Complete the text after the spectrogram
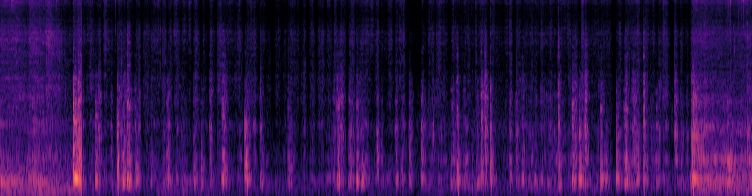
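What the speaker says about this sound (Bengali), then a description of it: "মশলাটাকে আমি একটু ড্রাই রোস্ট করে নিচ্ছি" Whole spices dry roast in a pan: coriander, dried red chillies, a few black peppercorns and fennel seeds. They make a close, irregular patter of small crackles and ticks.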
